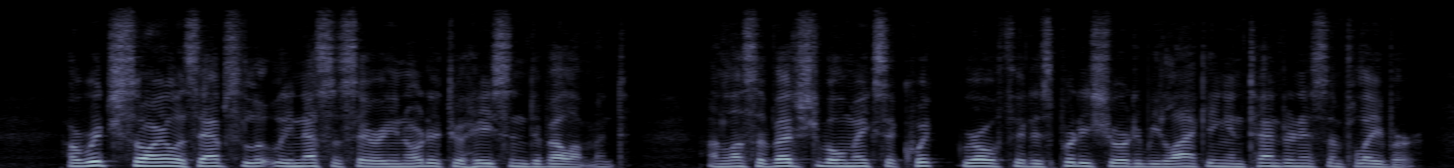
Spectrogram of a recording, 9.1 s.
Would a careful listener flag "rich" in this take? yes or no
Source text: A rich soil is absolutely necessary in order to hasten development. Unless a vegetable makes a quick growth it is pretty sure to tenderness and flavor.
no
